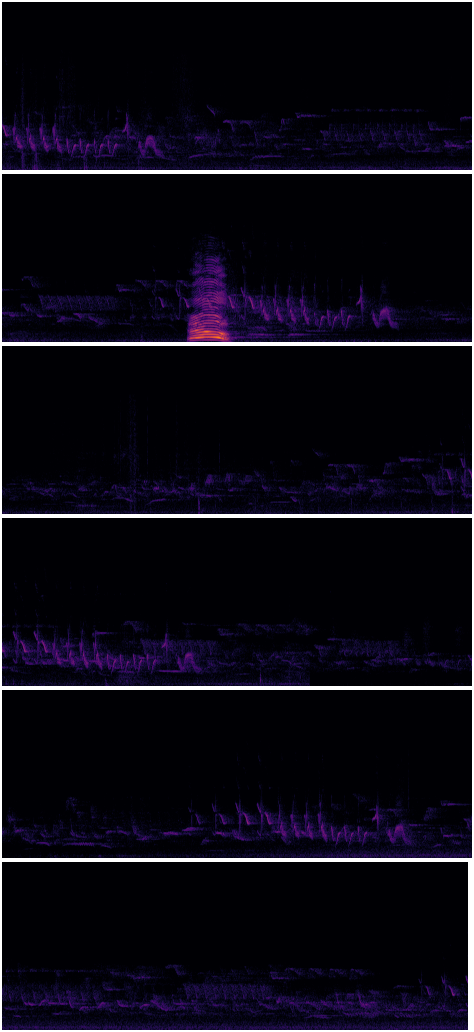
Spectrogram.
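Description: Songbirds singing in short bursts of rapid high chirping every several seconds over a quiet background, with one brief, loud voiced cry about seven seconds in.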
